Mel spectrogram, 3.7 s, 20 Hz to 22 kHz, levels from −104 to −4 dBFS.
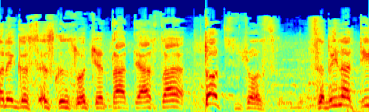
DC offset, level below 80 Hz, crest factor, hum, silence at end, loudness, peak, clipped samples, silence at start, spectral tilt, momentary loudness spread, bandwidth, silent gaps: under 0.1%; -46 dBFS; 14 dB; none; 0 s; -13 LUFS; 0 dBFS; under 0.1%; 0 s; -2 dB/octave; 7 LU; 15.5 kHz; none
